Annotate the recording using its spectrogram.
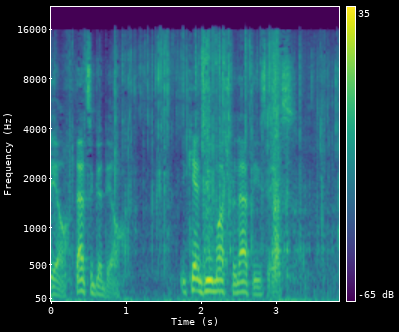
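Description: A foil card wrapper crinkles and tears as hands open it.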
